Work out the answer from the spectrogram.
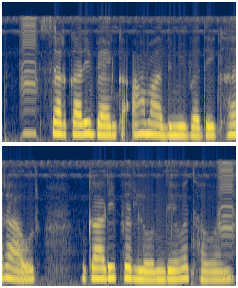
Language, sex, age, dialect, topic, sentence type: Bhojpuri, female, 25-30, Western, banking, statement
